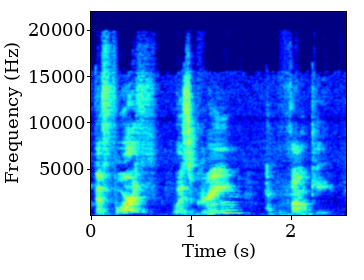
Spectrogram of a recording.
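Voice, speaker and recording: A woman reading a children's story aloud as a teacher, with expressive, animated narration. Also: on the high side, slow, slight background noise. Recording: echoey room, distant microphone.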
